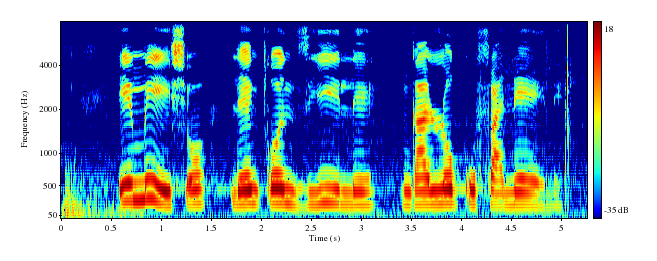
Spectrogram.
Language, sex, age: Swati, female, 18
